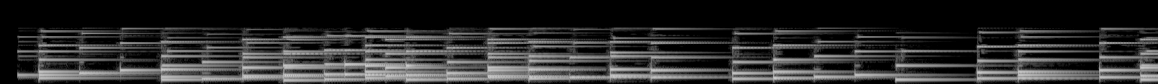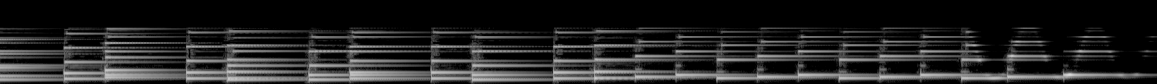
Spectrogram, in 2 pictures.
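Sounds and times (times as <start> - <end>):
music box: 0.2 - 23.1.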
